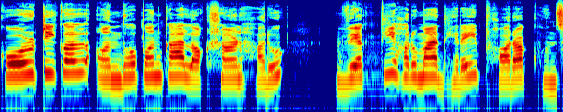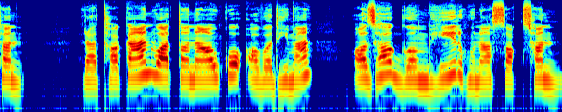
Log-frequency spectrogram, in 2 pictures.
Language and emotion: Nepali, neutral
